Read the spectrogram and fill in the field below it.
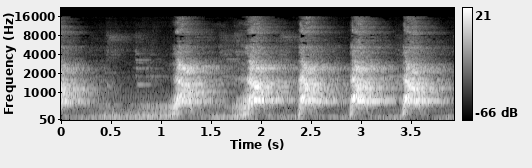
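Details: Barking from Shih Tzu pair Molly and Loly: after a soft lead-in, five loud yapping barks follow at roughly half-second intervals.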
